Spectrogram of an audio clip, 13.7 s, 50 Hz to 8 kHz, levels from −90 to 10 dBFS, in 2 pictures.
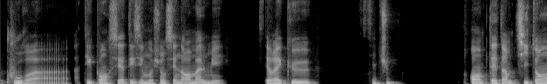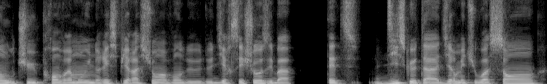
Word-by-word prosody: cours 125 Hz, -6 st, -1 dB
à 150 Hz, +10 st, -7 dB
à 105 Hz, -, -21 dB
tes 110 Hz, -1 st, -2 dB
pensées, 110 Hz, +3 st, 0 dB
à -, -, -2 dB
tes 110 Hz, -3 st, -3 dB
émotions 105 Hz, +4 st, -1 dB
c'est 125 Hz, -6 st, -1 dB
normal. 110 Hz, +5 st, +1 dB
Mais 100 Hz, -3 st, -4 dB, 0.4 s
c'est 110 Hz, -, -2 dB
vrai 115 Hz, +3 st, +3 dB
que 110 Hz, -3 st, 0 dB, 0.6 s
si 125 Hz, -, -8 dB
tu 120 Hz, 0 st, -5 dB, 0.8 s
prends 130 Hz, 0 st, +2 dB
peut-être 135 Hz, 0 st, +1 dB
un 120 Hz, -1 st, +2 dB
petit 125 Hz, +2 st, +1 dB
temps 135 Hz, +1 st, +3 dB
où 115 Hz, -2 st, -1 dB
tu 115 Hz, -1 st, 0 dB
prends 120 Hz, +2 st, -1 dB
vraiment 120 Hz, +2 st, +1 dB
une 110 Hz, -2 st, +1 dB
respiration 115 Hz, +2 st, 0 dB
avant 110 Hz, -1 st, -2 dB
de 100 Hz, -1 st, -4 dB
de 100 Hz, +2 st, -4 dB
dire 115 Hz, +3 st, -1 dB
ces 110 Hz, -1 st, +1 dB
choses 130 Hz, +2 st, +2 dB
et -, -, +1 dB
bah, 100 Hz, -1 st, 0 dB, 0.4 s
peut-être 130 Hz, 0 st, 0 dB, 0.2 s
dis 120 Hz, +7 st, +2 dB
ce 170 Hz, -, +4 dB
que 150 Hz, -, +3 dB
tu 130 Hz, 0 st, 0 dB
as 115 Hz, -, +4 dB
à 115 Hz, -, +1 dB
dire 145 Hz, +6 st, 0 dB
mais 115 Hz, -3 st, +1 dB
tu 115 Hz, 0 st, -5 dB
vois 125 Hz, +3 st, +2 dB
sans 135 Hz, +1 st, +2 dB
115 Hz, 205 wpm, -23 LUFS, 110-130 Hz, 0.8 s, ce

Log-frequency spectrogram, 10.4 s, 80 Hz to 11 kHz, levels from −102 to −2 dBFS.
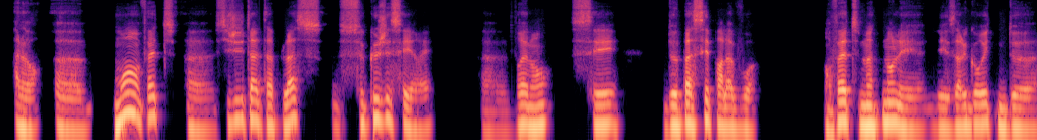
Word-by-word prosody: Alors, 125 Hz, 0 st, -1 dB
heu, 115 Hz, -2 st, -4 dB, 0.3 s
moi 195 Hz, +9 st, +7 dB
en 195 Hz, -5 st, +4 dB
fait, 185 Hz, +2 st, -3 dB
heu, 115 Hz, -1 st, -6 dB
si 130 Hz, -, -10 dB
j'étais 165 Hz, +1 st, +1 dB
à 160 Hz, -, +2 dB
ta 140 Hz, -1 st, -1 dB
place 150 Hz, +5 st, -2 dB
ce 145 Hz, -, -6 dB
que 170 Hz, +6 st, +2 dB
j'essayerais, 130 Hz, -6 st, -3 dB, 0.5 s
heu, 110 Hz, -1 st, -16 dB
vraiment, 135 Hz, 0 st, +2 dB, 0.2 s
c'est 135 Hz, -1 st, -1 dB, 0.4 s
de 135 Hz, +2 st, +4 dB
passer 145 Hz, +3 st, +3 dB
par 135 Hz, -2 st, 0 dB
la 125 Hz, 0 st, +1 dB
voix. 120 Hz, -1 st, -5 dB, 0.7 s
En 110 Hz, -, -2 dB
fait 155 Hz, +1 st, +4 dB
maintenant 135 Hz, +3 st, +5 dB
les 120 Hz, -4 st, 0 dB
les 125 Hz, 0 st, -3 dB
algorithmes 135 Hz, 0 st, +1 dB
de, 120 Hz, -1 st, -1 dB
135 Hz, 170 wpm, -23 LUFS, 120-145 Hz, 0.7 s, moi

